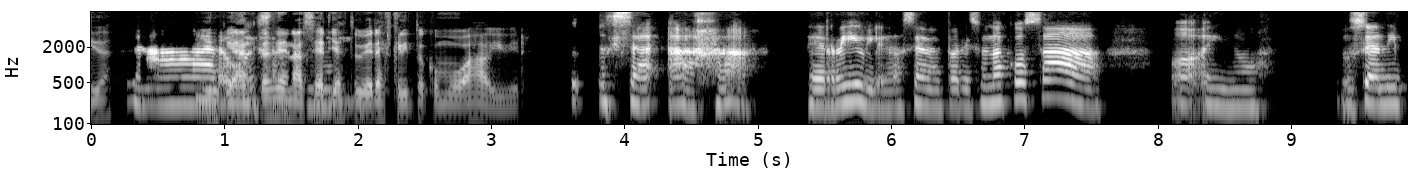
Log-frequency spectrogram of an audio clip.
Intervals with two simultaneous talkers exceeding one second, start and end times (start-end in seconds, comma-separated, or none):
0.8-2.1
